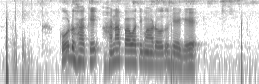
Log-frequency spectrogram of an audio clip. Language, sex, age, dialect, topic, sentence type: Kannada, male, 56-60, Coastal/Dakshin, banking, question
